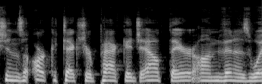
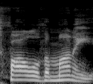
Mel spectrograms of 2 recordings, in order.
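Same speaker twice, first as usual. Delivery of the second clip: ordinary delivery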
